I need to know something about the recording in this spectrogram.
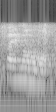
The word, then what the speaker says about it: Playmobil: like themu got so playmobile playob no playmobile say play mobile mobileile it playmobile i know swee but that's it's a german product and that's how they pronounce it oh teddy helping you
